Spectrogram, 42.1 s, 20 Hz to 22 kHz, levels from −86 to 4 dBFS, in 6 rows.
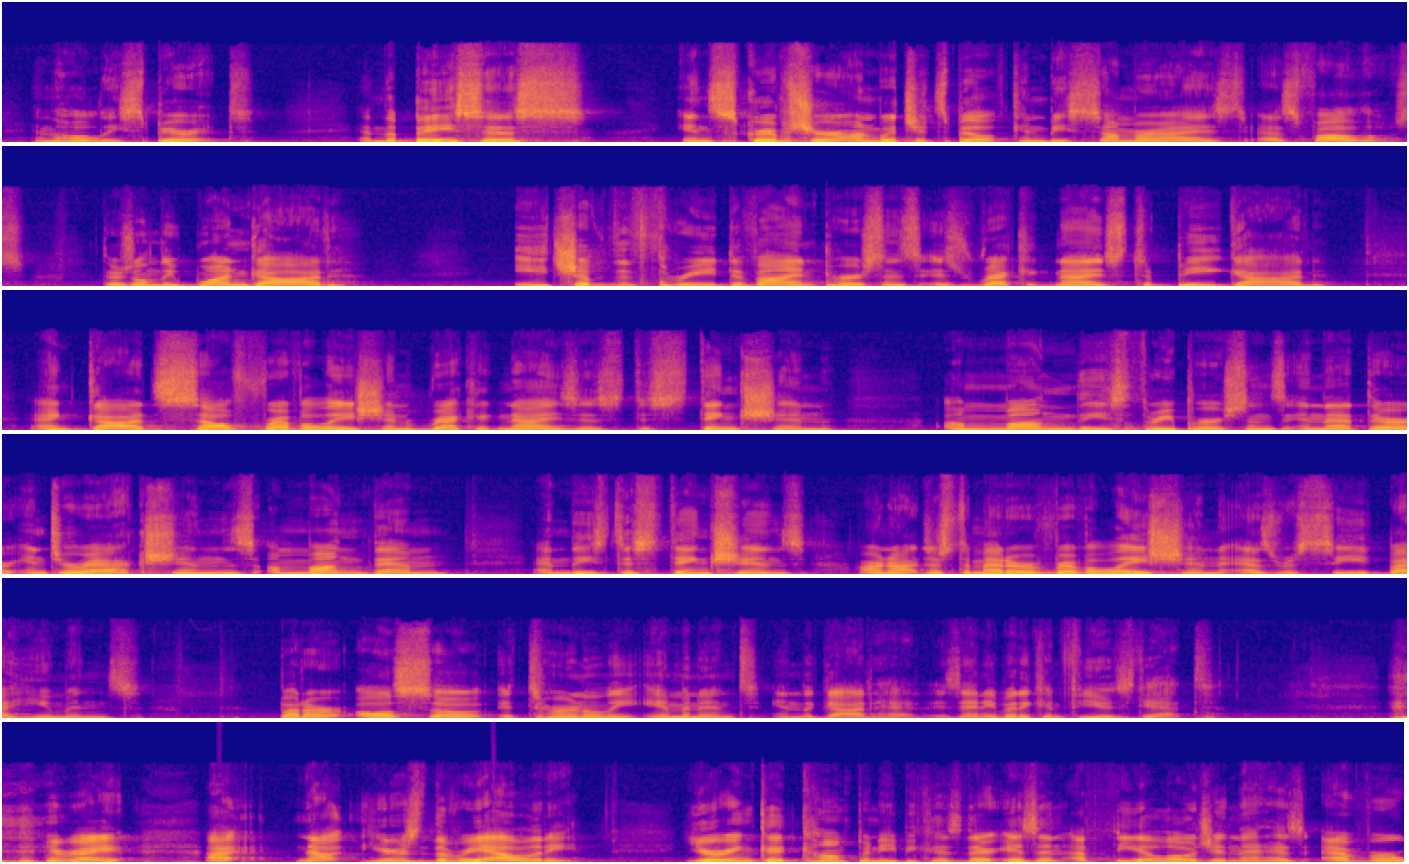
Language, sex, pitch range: English, male, 125-170 Hz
